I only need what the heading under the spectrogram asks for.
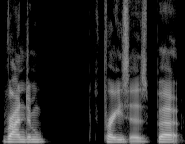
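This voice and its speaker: A woman's voice: fairly low pitch, little pitch movement, slow pace, smooth, no echo. Chatty young woman from Cornwall, dry sound. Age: young adult. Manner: chatty, fillers with "like", upbeat. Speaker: student host. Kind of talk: casual chat.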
